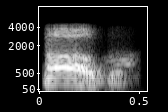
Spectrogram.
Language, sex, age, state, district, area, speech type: Kannada, male, 60+, Karnataka, Koppal, rural, conversation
